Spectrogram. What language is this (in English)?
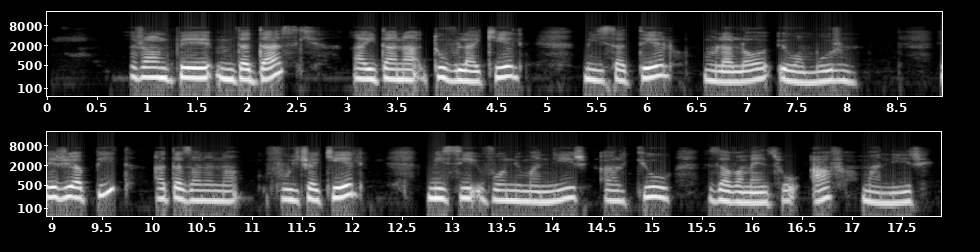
Malagasy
